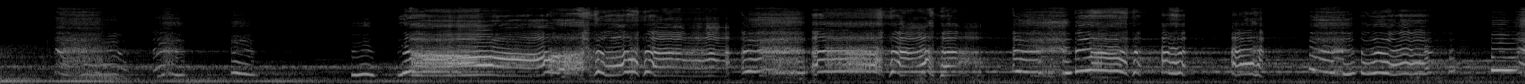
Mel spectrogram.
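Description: A young woman sobbing and wailing in distress over a sustained music score; the crying turns loud about four seconds in.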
